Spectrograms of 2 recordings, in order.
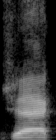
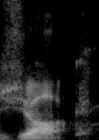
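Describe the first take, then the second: First: The name is said with an English pronunciation. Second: The name is said with a French pronunciation. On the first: "Named them Jack and Henry" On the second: "my broken French pronunciation"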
